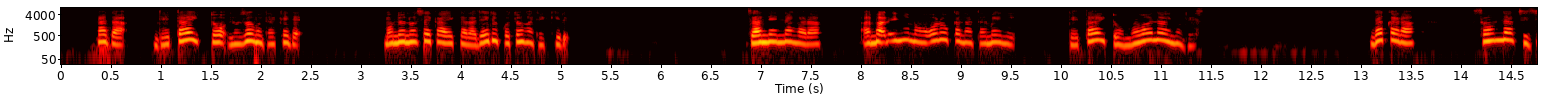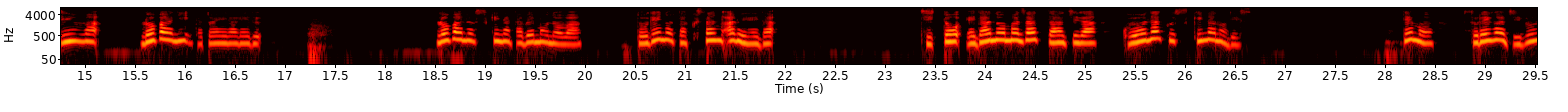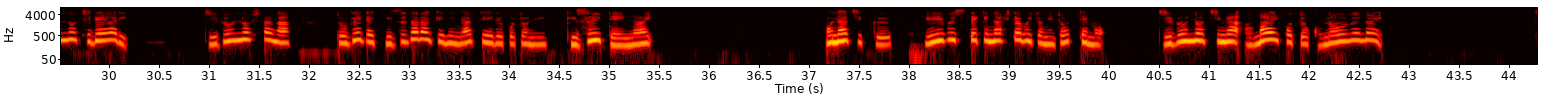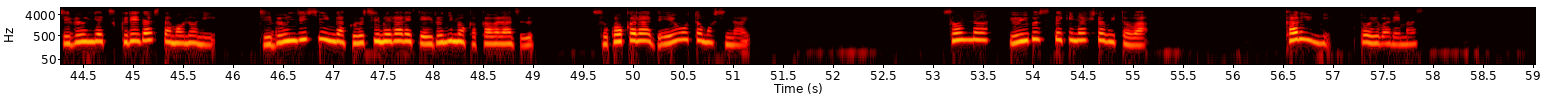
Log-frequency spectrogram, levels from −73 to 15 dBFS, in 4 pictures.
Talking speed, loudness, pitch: 240 characters per minute, -27 LUFS, 240 Hz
